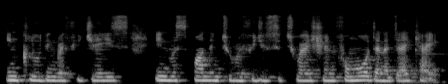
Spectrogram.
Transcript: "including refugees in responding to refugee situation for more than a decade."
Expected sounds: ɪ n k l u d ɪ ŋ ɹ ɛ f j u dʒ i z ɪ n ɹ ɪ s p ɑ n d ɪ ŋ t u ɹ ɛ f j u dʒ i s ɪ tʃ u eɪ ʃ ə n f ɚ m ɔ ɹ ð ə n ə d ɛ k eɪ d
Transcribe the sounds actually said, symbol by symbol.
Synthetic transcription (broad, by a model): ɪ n k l u d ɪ ŋ ɹ ɛ f j u dʒ i z ɪ n ɹ ɪ s p ɑ n d ɪ ŋ t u ɹ ɛ f j u dʒ i s ɪ tʃ u eɪ ʃ ə n f ɚ m ɔ ɹ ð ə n ə d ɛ k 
